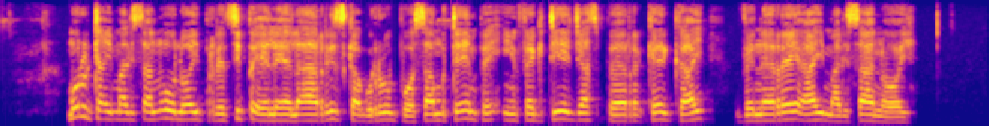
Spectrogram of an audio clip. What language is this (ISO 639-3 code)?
epo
